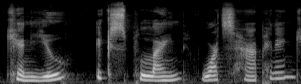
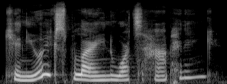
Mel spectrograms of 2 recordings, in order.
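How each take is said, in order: First: Slow, pausing between chunks; careful teaching pace; slow model repeat. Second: Said in the usual way. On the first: Shown as a demonstration. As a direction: break the question up for learners. Teacher repeats phrase slowly.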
